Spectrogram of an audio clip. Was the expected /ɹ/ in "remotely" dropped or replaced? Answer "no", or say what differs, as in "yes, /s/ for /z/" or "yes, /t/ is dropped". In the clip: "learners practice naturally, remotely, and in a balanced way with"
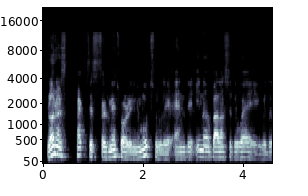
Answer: yes, /l/ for /ɹ/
